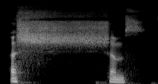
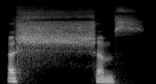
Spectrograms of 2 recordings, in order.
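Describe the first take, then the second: No difference in how they are said.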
